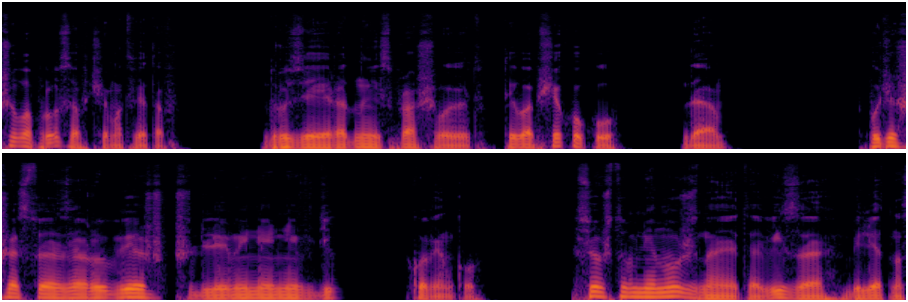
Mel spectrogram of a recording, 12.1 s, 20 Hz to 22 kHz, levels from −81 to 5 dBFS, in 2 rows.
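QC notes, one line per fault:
6.31 to 8.22 s, repeated stalls (stutter): audio keeps halting and dragging as late packets empty the buffer, 36 gaps filled, longest about 112 ms.
8.22 to 8.73 s, call audio freeze: sound holds then drops to silence for about 0.4 s, likely a network hold-up draining the buffer, then resumes where it stopped.
9.68 to 10.84 s, jitter buffer slow-down: playback stretches to 87% speed at unchanged pitch, repeated pitch periods adding 161 ms to rebuild reserve.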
